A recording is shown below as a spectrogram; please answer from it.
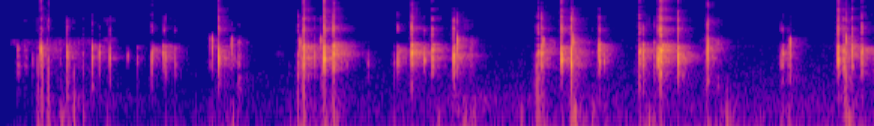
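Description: A hand-sized rainbow plastic slug fidget toy with hollow-jointed segments is held in one hand and tapped and scratched with long manicured nails close to the microphone. Short bursts of dry, rapid clicking and scratching come in clusters with brief silences between them. The sound is bright and crisp, with almost no low end.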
